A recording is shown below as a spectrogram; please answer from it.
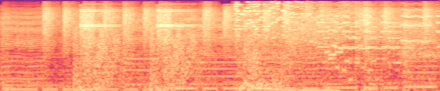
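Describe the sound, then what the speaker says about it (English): In Shovel Knight, a checkpoint lantern shatters with a short, loud glassy crash and crunch, followed by a brief bright chime and game music underneath. "you can shatter the checkpoints to get some extra gold"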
